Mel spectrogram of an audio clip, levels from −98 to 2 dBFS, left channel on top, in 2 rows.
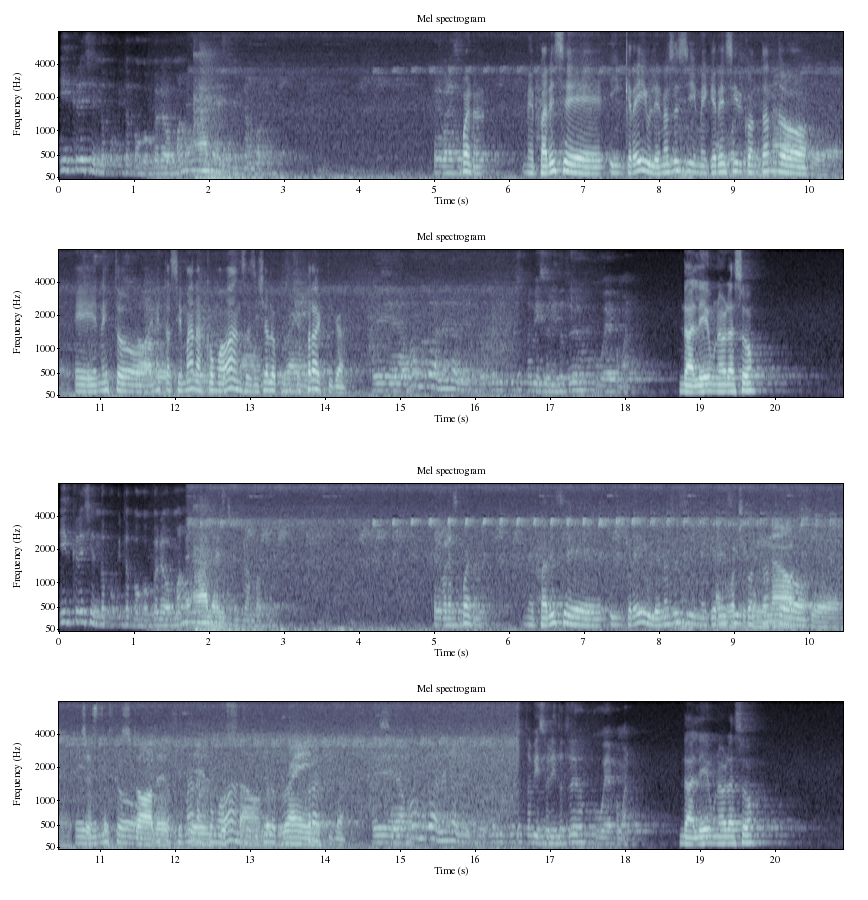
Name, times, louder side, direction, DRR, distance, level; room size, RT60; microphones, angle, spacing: voice 1, 0.0-2.9 5.0-5.4 14.6-18.1, right 1 dB, 40° right, 4 dB, 1.0 m, -28 dB
sound 1, 1.2-17.8, equal, 5° left, 1.6 m, -38 dB
sound 2, 1.7-16.6, right 7 dB, 70° right, 0.3 m, -28 dB
voice 2, 5.4-5.7 6.2-10.0 10.7-14.3 18.7-19.8, left 4 dB, 40° left, 14 dB, 0.3 m, -21 dB
7.7 x 6.5 x 6.6 m, 1.5 s
head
